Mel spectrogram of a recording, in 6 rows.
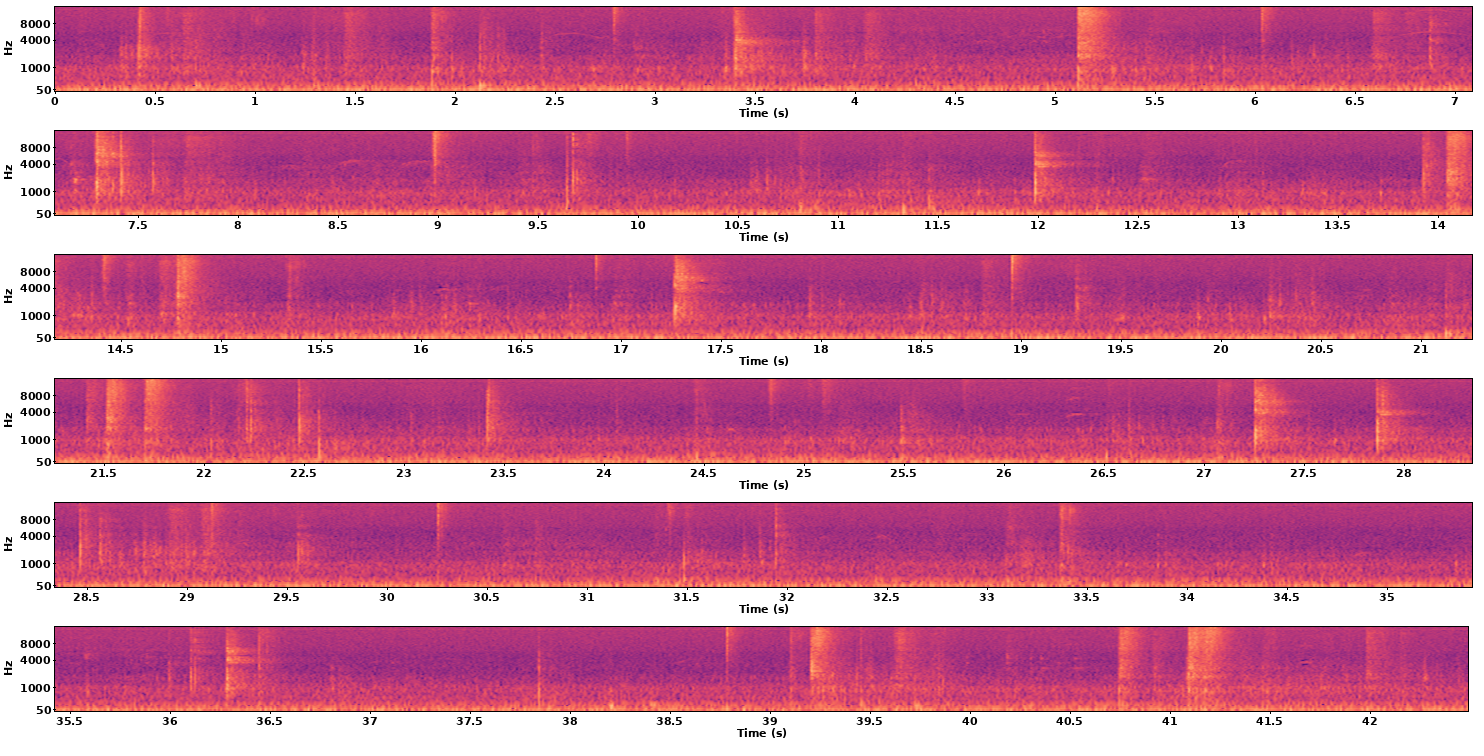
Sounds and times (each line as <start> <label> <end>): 0.3 balls and the grilles 4.5
6.6 Birds 9.6
13.7 balls and the grilles 32.2
37.8 balls and the grilles 42.4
